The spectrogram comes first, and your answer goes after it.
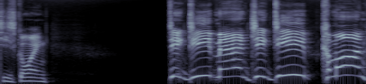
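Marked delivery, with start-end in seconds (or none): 1.7-3.7 very high, drawn-out, encouraging cheering yell. Retelling a colleague cheering on a kid at the last section: imitating someone yelling. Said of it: "he's just yelling literally what everyone else yells".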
